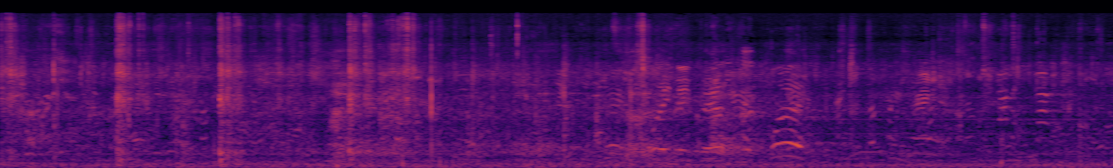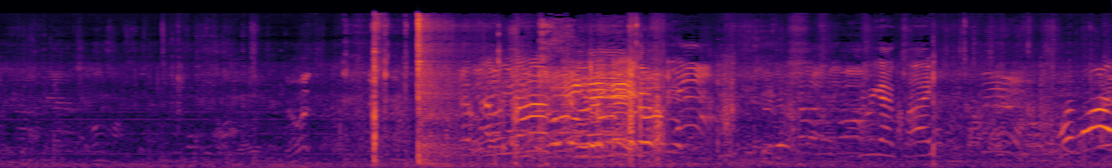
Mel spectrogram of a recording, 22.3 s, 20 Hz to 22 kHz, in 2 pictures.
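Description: Outdoor background rumble with scattered voices and small clicks; about 15 seconds in come two sharp knocks close together, followed by a couple of seconds of raised, shouting voices.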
